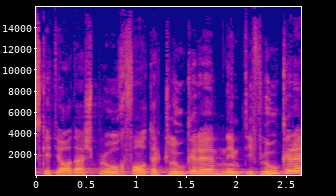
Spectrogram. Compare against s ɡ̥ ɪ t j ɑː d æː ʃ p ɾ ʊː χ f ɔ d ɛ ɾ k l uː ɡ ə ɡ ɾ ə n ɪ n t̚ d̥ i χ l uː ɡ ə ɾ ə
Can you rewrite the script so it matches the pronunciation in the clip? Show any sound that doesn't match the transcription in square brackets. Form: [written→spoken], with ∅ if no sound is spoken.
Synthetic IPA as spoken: s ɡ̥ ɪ t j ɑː d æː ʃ p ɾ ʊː χ f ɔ d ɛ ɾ k l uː ɡ ə [ɡ→∅] ɾ ə n ɪ [n→m] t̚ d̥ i [χ→f] l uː ɡ ə ɾ ə

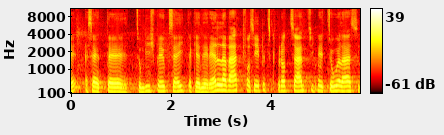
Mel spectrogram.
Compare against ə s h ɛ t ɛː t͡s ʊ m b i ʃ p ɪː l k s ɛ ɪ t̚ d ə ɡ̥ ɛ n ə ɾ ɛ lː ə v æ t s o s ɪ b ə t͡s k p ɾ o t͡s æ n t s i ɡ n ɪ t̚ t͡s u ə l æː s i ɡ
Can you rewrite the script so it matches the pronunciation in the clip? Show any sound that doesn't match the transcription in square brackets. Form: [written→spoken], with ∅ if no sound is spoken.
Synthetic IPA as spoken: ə s h ɛ t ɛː t͡s ʊ m b i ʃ p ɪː l k s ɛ ɪ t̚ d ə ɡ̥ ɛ n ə ɾ ɛ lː ə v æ t [s→f] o s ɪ b ə t͡s k p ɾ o t͡s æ n t s i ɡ n ɪ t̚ t͡s u ə l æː s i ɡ

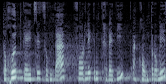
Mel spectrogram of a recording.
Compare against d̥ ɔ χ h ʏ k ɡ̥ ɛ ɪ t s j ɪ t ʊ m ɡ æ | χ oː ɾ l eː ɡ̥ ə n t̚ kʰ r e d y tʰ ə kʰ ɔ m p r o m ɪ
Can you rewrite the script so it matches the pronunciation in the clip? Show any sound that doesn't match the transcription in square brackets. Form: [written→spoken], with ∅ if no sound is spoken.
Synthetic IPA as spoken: d̥ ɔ χ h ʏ [k→t] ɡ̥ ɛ ɪ t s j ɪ [t→t͡s] ʊ m [ɡ→d] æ | [χ→f] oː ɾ l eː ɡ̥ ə n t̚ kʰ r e d [y→i] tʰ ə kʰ ɔ m p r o m ɪ

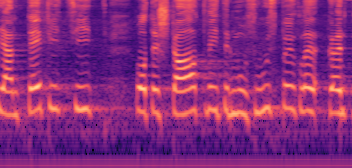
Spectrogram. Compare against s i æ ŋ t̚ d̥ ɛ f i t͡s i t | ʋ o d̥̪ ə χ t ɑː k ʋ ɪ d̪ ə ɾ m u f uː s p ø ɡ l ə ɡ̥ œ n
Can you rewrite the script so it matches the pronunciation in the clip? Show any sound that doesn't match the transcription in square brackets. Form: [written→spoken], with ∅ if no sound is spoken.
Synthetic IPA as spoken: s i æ [ŋ→n] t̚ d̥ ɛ f i t͡s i t | ʋ o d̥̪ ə [χ→ʃ] t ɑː [k→t] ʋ ɪ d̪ ə ɾ m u [f→s] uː s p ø ɡ l ə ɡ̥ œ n

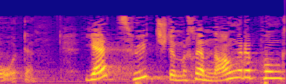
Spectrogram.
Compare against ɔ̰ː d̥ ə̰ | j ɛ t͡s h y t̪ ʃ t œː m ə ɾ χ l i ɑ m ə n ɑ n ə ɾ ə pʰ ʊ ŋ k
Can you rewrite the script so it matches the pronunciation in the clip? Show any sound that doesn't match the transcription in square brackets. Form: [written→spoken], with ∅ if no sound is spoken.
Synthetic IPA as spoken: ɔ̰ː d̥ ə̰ | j ɛ t͡s h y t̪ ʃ t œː m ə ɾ χ l i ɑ m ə n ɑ [n→ŋ] ə ɾ ə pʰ ʊ ŋ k

